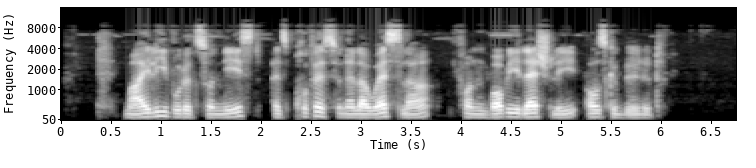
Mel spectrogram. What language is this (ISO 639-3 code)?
deu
